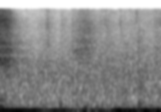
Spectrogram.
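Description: Steady low background hum with no other clear sound.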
